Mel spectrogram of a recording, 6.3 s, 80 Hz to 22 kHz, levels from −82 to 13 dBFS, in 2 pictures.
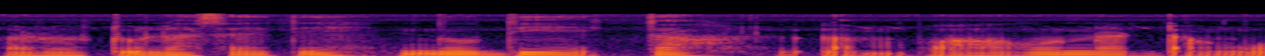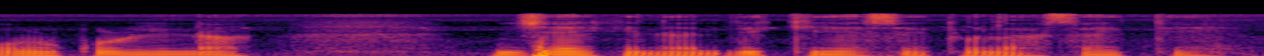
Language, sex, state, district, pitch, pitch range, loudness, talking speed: Nagamese, male, Nagaland, Dimapur, 110 Hz, 105-120 Hz, -20 LUFS, 150 wpm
